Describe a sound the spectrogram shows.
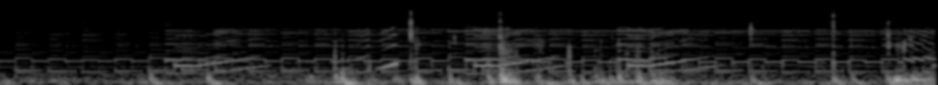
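Short electronic blips sound as a game character jumps.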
